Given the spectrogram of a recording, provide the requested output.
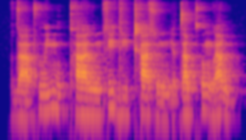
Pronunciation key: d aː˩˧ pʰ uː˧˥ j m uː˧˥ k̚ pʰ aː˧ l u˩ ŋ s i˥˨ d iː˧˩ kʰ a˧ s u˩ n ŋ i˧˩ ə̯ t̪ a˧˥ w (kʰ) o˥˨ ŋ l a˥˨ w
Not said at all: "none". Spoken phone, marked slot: kʰ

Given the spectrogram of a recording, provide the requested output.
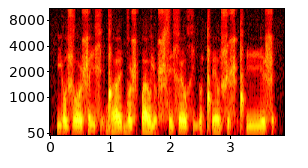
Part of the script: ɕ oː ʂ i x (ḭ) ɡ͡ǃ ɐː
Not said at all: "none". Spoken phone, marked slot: ḛ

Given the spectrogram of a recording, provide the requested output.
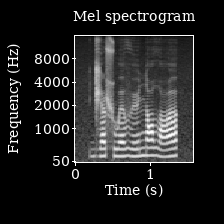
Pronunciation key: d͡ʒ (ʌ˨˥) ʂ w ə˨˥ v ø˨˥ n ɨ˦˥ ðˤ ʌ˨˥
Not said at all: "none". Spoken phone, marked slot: ʌ˨˥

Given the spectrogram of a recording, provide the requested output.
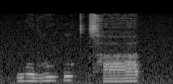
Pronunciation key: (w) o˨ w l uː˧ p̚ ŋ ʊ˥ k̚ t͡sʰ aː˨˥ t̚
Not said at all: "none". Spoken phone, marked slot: w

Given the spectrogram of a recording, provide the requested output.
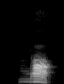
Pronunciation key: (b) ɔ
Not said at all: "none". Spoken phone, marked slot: b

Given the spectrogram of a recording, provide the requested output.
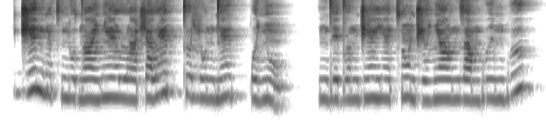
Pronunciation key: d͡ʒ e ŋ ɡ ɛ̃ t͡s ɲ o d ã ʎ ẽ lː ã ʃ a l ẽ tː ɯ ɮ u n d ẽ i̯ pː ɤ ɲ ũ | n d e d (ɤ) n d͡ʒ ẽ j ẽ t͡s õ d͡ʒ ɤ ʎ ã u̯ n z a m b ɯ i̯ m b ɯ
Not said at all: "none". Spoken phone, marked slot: ɤ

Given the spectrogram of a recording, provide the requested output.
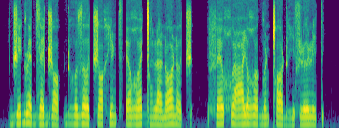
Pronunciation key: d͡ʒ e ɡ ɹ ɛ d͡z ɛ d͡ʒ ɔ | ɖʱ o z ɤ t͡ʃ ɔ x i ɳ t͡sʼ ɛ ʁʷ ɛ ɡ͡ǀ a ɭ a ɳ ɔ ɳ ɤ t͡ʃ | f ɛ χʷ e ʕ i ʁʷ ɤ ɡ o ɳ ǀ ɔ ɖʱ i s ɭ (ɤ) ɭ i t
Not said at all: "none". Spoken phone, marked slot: ɯ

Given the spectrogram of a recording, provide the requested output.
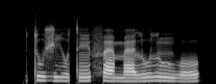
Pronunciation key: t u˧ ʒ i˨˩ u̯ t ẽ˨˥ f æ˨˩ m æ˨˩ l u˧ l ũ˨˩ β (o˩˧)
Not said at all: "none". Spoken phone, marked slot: o˩˧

